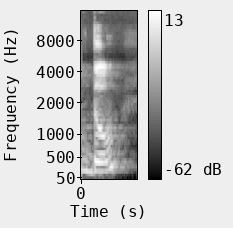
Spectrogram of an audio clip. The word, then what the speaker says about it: do: D-O, lo que uno conoce en español como do, se pronuncia do.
